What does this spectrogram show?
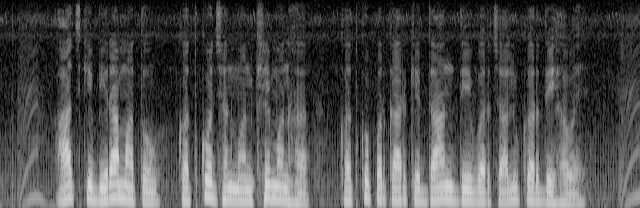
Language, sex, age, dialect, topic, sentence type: Chhattisgarhi, male, 31-35, Eastern, banking, statement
